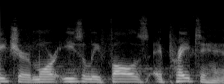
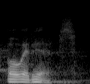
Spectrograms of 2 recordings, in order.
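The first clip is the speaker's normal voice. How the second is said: ordinary talk, nothing marked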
